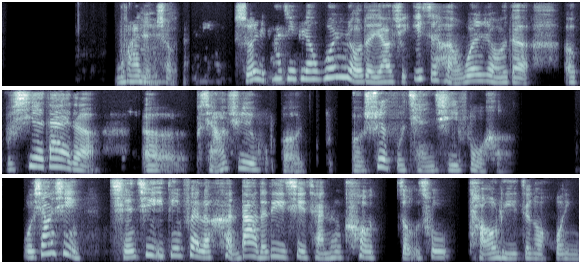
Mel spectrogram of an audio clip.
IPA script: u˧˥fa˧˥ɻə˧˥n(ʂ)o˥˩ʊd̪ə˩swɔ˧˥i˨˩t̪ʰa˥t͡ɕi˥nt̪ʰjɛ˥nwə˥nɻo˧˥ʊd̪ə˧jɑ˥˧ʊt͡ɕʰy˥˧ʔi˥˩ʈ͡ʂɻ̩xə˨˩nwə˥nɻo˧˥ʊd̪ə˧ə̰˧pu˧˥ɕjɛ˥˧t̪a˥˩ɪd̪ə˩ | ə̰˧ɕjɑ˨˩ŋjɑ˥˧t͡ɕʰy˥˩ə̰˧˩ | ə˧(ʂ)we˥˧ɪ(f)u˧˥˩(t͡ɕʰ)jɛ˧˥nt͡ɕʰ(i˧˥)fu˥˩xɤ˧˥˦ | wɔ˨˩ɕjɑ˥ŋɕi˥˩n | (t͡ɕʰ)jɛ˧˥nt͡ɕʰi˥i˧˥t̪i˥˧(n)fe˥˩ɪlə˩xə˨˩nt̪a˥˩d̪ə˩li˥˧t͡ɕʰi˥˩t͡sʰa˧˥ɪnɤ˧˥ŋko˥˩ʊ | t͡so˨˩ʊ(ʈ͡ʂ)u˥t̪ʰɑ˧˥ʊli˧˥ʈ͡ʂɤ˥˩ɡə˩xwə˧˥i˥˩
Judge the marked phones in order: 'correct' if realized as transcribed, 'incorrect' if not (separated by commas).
correct, correct, correct, correct, incorrect, correct, incorrect, incorrect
